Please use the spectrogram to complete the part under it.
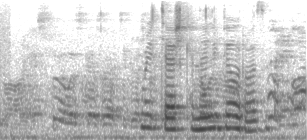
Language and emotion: Russian, positive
